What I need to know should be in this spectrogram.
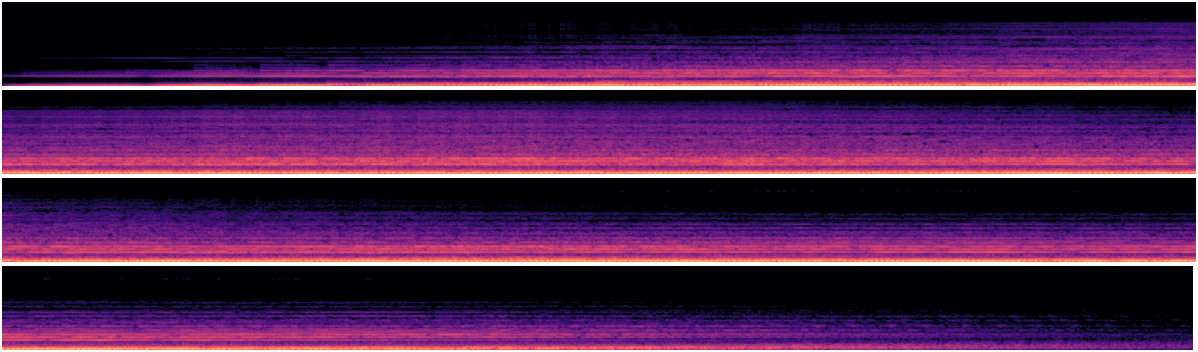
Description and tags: Hiding in the crystal forest from the capacitors.
ambient, atmosphere, dark, digital, glitch, sound-design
